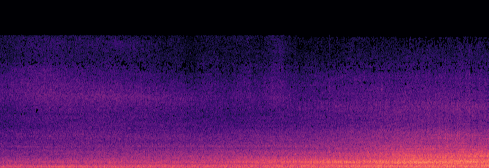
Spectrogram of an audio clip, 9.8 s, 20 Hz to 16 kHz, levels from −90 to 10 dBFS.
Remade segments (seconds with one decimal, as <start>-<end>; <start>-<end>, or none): none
